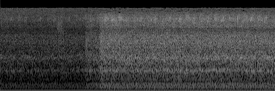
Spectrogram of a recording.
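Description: A truck engine idles as the truck pulls up: a steady, droning mechanical hum that steps up in loudness about a second in and then holds.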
